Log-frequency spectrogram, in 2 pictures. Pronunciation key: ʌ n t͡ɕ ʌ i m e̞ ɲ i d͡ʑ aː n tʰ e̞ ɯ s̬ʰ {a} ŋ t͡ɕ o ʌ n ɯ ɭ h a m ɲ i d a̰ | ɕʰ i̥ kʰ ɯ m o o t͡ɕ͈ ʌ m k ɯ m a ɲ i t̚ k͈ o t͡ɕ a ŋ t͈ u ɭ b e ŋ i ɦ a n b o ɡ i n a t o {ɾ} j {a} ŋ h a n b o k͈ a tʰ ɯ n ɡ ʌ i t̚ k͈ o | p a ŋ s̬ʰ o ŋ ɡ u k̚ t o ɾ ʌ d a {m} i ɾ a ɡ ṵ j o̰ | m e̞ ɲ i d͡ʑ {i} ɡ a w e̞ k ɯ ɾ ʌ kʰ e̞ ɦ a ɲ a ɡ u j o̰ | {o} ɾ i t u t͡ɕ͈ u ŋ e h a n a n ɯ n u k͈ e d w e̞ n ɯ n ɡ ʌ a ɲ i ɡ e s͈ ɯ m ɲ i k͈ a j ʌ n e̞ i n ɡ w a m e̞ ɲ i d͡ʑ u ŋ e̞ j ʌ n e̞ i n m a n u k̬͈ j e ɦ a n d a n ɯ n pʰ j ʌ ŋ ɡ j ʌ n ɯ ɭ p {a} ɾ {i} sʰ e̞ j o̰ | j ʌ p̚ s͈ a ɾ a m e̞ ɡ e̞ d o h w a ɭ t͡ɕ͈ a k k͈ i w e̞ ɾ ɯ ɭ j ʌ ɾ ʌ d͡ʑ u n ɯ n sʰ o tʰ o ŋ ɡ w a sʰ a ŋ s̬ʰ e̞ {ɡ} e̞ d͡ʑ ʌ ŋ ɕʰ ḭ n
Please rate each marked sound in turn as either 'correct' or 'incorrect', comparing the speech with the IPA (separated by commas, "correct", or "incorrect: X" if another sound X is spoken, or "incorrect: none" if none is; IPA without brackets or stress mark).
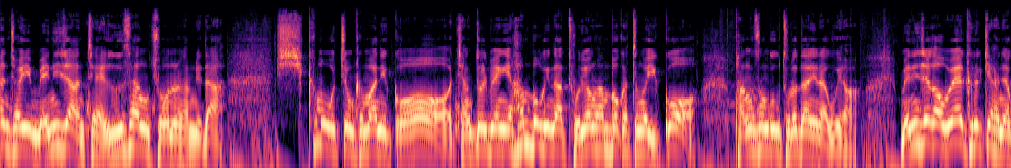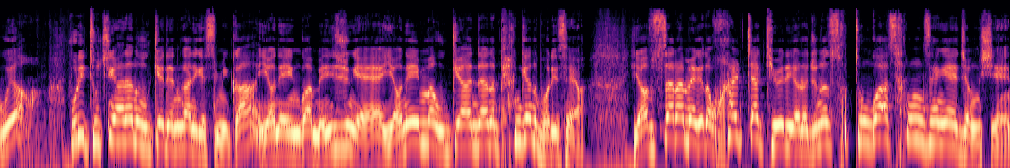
correct, correct, incorrect: ʌ, incorrect: ɲ, incorrect: a, incorrect: u, incorrect: ʌ, correct, incorrect: ŋ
